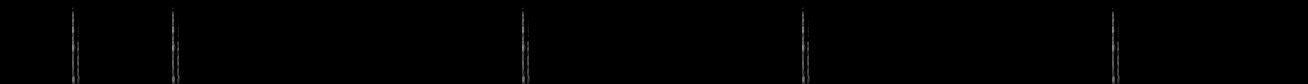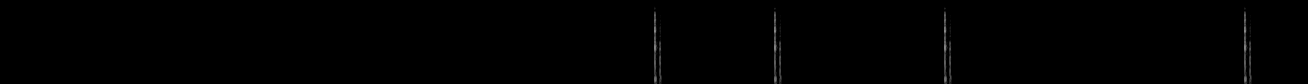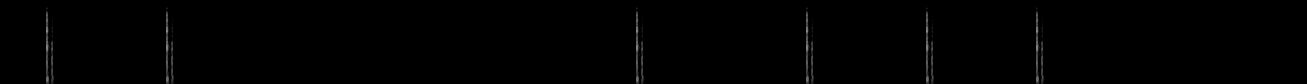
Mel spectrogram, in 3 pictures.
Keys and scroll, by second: 13.5-14.7 typing, 21.0 Delete, 37.8 1, 38.4 Return.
